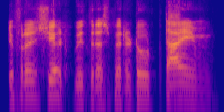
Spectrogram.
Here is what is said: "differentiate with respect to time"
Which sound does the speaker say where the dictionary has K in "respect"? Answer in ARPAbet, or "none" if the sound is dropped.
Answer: none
